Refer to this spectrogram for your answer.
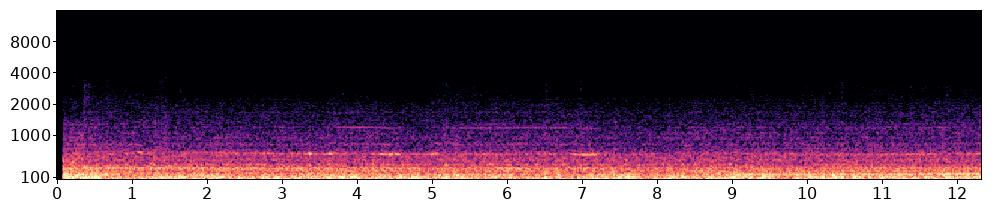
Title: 2007 Honda Element 4WD whine noise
